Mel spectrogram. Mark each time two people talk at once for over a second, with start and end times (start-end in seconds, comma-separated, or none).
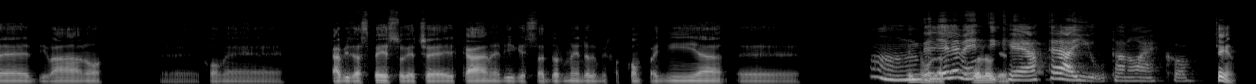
9.0-10.4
